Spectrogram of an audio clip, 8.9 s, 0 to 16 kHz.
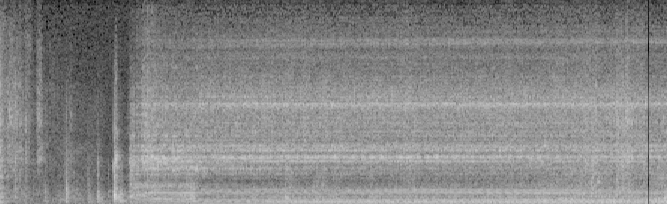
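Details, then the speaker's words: Jenn-Air fridge after replacing RC0410 combination start relay: a few clicks and handling, then steady low compressor hum with constant faint tone, drawing about 2 amps versus 9 before; running normally. "So it's running perfectly fine now."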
